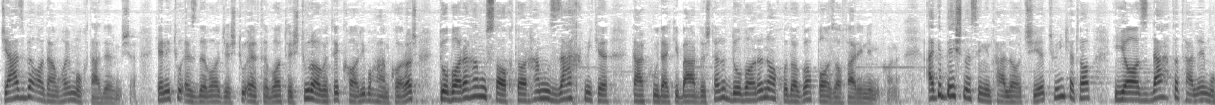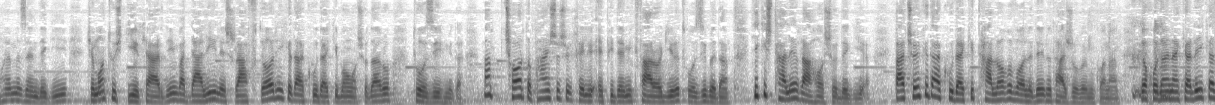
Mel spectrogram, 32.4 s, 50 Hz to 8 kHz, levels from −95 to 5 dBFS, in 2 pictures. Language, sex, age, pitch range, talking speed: Persian, male, 40-59, 120-165 Hz, 155 wpm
